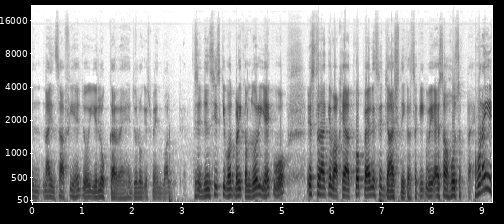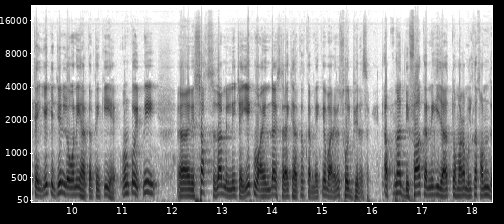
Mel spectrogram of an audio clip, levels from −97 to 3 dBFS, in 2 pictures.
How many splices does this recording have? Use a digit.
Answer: 3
